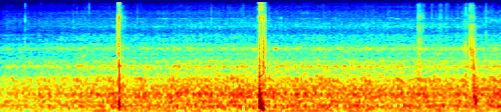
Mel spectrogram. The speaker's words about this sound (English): And I have a cigar here, but it went out because I'm talking too much. Let me relight it.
